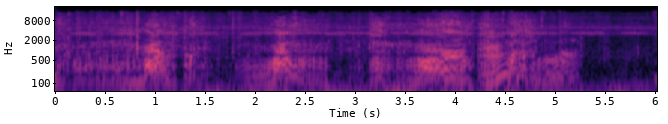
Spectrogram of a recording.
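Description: Dubbed-in sound effect of a large dog growling and barking: several deep, rough calls in a row.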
